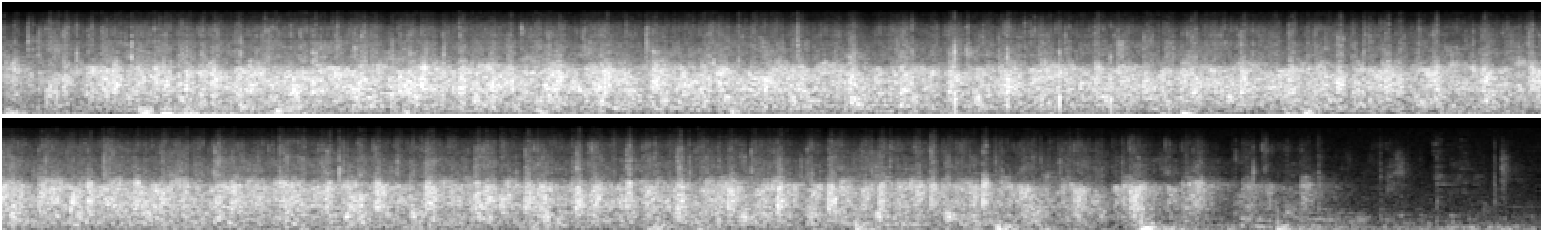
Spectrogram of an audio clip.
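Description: Audience applauding: many people clapping steadily, fading out near the end.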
